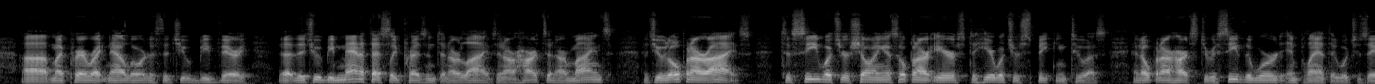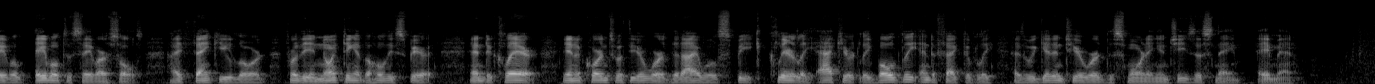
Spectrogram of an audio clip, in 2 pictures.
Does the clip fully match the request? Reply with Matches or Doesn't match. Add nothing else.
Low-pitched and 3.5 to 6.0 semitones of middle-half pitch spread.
Doesn't match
